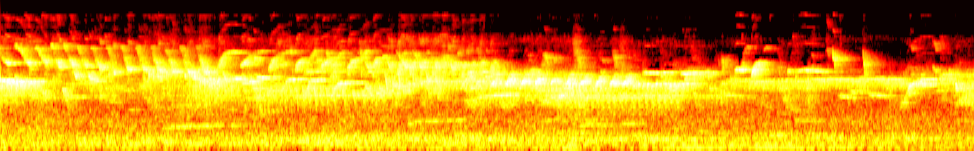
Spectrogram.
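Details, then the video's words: Indoor canary singing a dense, lively stream of high chirps, quick trills and twittering phrases that shift between rapid bursts and rolling runs, steady and unbroken throughout. "canary bird - canary singing - canary sounds - canary singing at home"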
